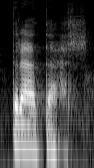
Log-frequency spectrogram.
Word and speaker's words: tratar: Yo creo que sí es difícil para los hablantes de inglés porque tiene esa combinación tr que a muchos les cuesta como tr, a muchos les cuesta eso y pronuncian como tr tra tress tress tratar.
